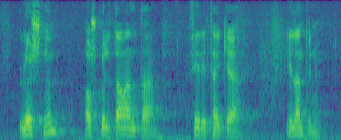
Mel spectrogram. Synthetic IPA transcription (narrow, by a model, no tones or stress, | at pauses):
lœɥst̪nʏmawskʏlt̪avant̪afɪːɾɪɾ̥t̪ʰaːjca | ilant̪ɪnʏ̰m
